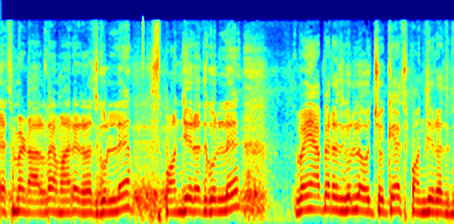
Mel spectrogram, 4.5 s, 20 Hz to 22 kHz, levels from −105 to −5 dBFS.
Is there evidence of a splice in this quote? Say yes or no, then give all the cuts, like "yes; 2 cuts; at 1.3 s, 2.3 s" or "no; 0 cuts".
yes; 1 cut; at 2.6 s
